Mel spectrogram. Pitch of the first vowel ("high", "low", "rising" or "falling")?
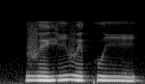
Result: low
